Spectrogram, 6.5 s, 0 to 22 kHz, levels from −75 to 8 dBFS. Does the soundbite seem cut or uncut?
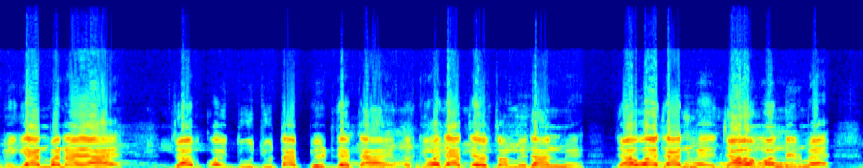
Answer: uncut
